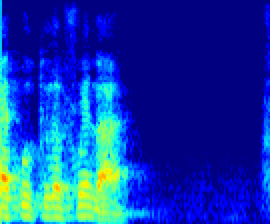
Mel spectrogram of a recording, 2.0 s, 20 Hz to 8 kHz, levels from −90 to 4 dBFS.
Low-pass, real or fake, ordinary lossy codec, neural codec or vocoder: none; fake; none; codec, 16 kHz, 4 kbps, FreqCodec, smaller model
